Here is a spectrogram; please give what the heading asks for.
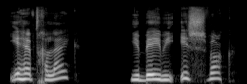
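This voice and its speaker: A woman's voice: on the high side, unhurried, dark tone, no echo, studio quality, pitched above the performer's own voice, close to an everyday voice. Woman voicing a grumpy blind old fox. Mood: stern. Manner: scolding, impatient.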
